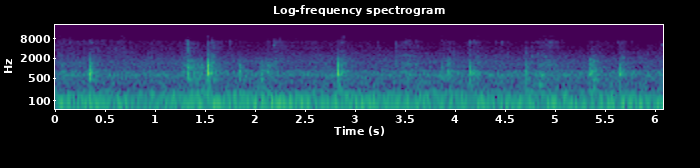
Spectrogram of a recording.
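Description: Wooden spatula stirring chickpeas and spiced tomato-onion masala in a pan, with irregular knocks and scrapes of the spatula against the pan, the loudest about a second and a half in.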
